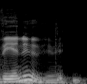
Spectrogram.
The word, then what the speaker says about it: Denis Villeneuve: Apparently, another actor that's apparently everyone's looking, Delinuve, I can't really say his name, saying he needs to look Denis out. Denis Villeneuve, the Dune guy.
